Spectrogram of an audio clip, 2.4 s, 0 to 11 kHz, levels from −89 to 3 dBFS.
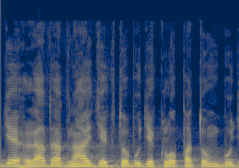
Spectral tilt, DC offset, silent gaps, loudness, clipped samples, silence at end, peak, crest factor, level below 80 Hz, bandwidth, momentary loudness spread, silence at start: -9 dB/octave; 2%; none; -14 LUFS; under 0.1%; 0 s; 0 dBFS; 14 dB; -54 dBFS; 7 kHz; 2 LU; 0 s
